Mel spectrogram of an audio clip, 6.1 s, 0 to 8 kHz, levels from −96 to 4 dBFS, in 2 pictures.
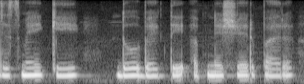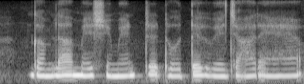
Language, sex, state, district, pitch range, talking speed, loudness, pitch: Hindi, female, Jharkhand, Ranchi, 205-220 Hz, 150 wpm, -14 LUFS, 215 Hz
